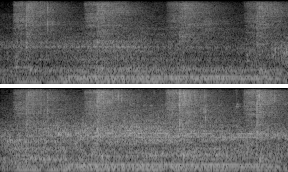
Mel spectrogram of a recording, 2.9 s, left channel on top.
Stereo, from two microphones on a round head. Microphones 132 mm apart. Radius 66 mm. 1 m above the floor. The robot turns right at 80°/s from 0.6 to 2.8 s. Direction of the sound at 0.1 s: 15° left (ahead or behind).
